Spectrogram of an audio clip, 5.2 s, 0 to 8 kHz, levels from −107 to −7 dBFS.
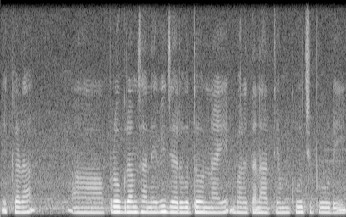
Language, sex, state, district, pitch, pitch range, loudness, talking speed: Telugu, female, Telangana, Karimnagar, 185 Hz, 180-195 Hz, -17 LUFS, 105 wpm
